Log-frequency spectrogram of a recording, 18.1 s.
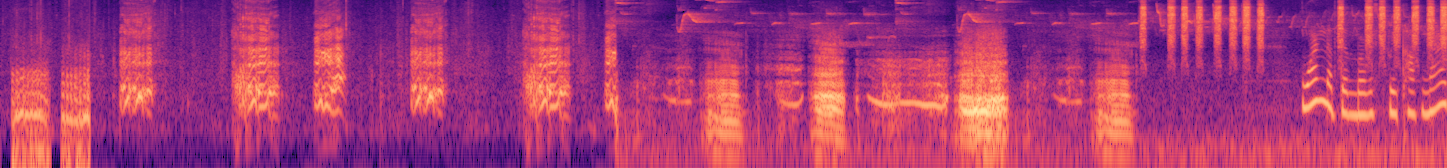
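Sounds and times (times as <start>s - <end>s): large animal calling loudly: 6.6s - 14.3s
sea lion barking: 6.6s - 14.3s
small birds chirping: 7.6s - 18.0s.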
